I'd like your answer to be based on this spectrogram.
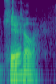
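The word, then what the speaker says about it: Toccoa: I know how to pronounce that one, Tocoa.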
